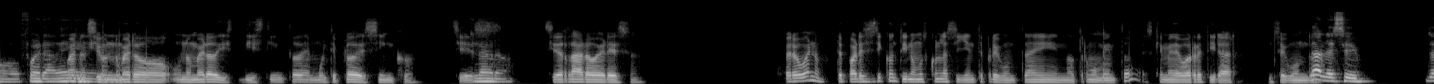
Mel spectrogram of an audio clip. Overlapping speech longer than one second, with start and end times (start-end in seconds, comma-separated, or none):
none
